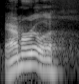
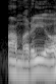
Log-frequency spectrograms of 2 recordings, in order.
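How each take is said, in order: First: The name is said with an English-style pronunciation. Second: The name is said with a Spanish-style pronunciation. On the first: This is how most local people say it. The speaker calls it wrong. "But everybody's" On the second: This is how the name is meant to sound. The speaker calls it right. "Is what it's supposed to be"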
